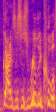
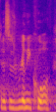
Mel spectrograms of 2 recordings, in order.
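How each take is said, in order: First: "really cool" louder, higher, eager; louder excited retake; excited hype. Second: Said in the usual way. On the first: Shown as a demonstration. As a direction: pump up "really". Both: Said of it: "I sound like Russell".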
